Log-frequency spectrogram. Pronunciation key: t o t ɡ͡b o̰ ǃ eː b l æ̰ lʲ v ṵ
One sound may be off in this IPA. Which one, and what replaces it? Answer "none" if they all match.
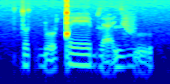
none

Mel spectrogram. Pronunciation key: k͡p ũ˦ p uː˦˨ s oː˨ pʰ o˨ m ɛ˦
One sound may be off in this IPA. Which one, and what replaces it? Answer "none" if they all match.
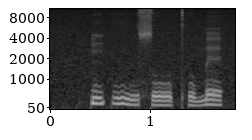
none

